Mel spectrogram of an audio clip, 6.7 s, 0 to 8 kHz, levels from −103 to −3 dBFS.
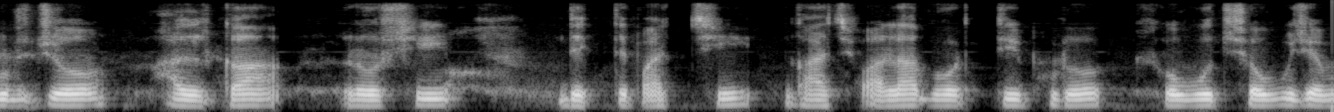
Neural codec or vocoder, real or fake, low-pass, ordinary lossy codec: codec, 16 kHz, 2 kbps, FunCodec, trained on LibriTTS, 25 frames a second; fake; 7.2 kHz; none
